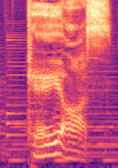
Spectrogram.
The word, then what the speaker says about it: chaos: Take a look at the letter O here, because it takes a stretched out letter A sound, as indicated by the diaeresis symbol on top of it. So basically, this word is pronounced as chaos. So if I were to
